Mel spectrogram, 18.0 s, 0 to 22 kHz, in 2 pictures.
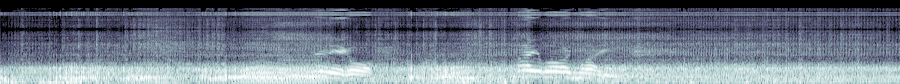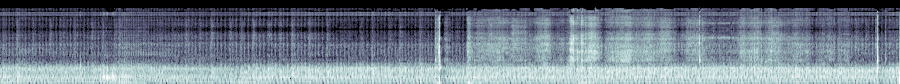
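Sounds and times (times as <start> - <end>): motorcycle engine idling: 0.0 - 18.0
camera handling scraping: 13.4 - 17.6.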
